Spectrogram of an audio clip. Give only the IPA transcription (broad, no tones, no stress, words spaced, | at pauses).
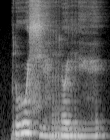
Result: ɾusʲæ̤rɵrʲe̤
